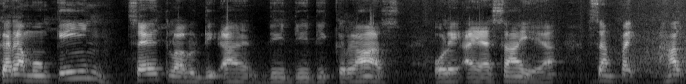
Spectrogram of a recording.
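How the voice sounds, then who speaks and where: Against noticeable background noise, a man talks at a very slow pace with lively intonation. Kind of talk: casual talk to camera.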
